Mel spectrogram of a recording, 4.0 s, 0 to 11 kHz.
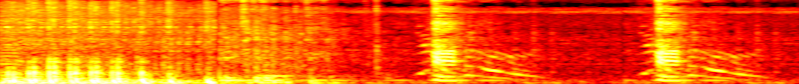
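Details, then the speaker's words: Mazda NA Miata MX-5, first start attempt after new camshafts were fitted: it catches with a ragged, uneven beat, stumbles and fades between weak bursts, and won't hold idle. Misfire; ignition timing is suspected to need setting. "oh we probably gotta do ignition timing give it one more try I don't want to damage it it's just like misfiring but"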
